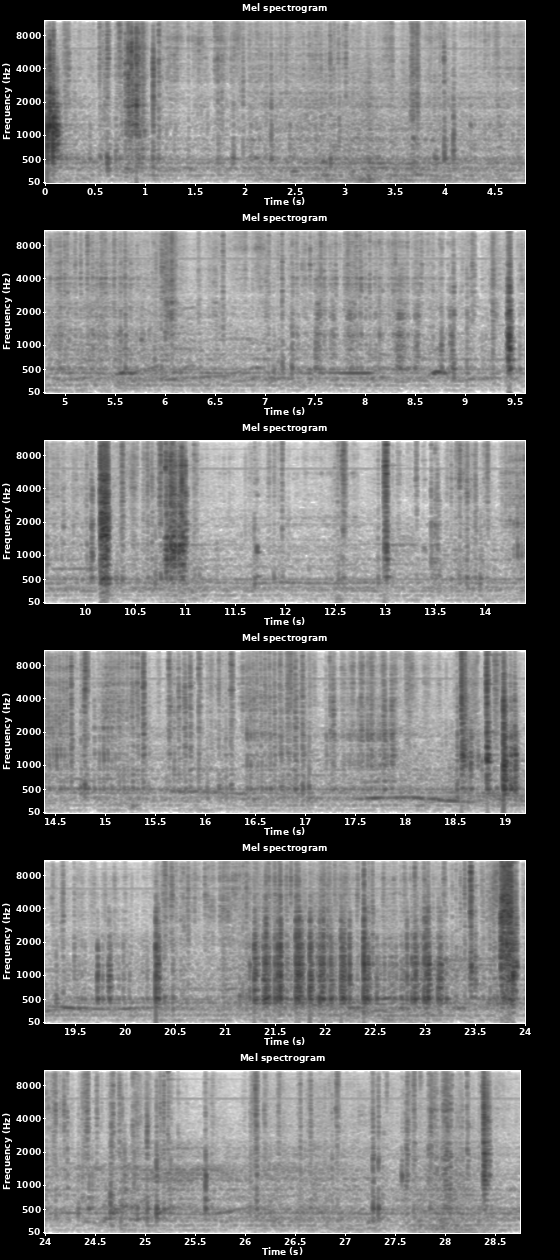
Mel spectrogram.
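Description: Irregular scratching, rustling and light knocks as ceramic fibre insulation blanket is cut with a knife and pressed into a thin steel shell on a workbench.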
